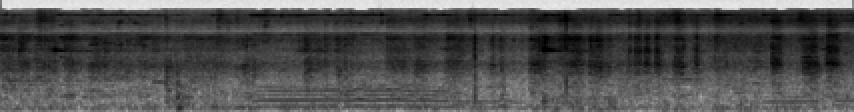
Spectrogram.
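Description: Horse-drawn carriage moving along: hoof clops and clinking harness over a steady rolling noise, with a short pitched sound for about a second midway.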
